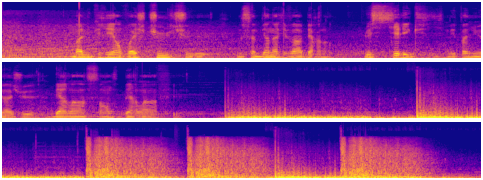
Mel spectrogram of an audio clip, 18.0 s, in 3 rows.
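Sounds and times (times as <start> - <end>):
speech: 0.9 - 9.0
artillery barrage in a besieged city: 8.8 - 17.9.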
